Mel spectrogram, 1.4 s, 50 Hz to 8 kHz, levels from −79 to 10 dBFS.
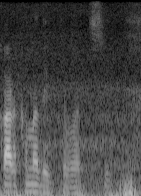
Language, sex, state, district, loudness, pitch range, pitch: Bengali, male, West Bengal, North 24 Parganas, -24 LUFS, 95-110 Hz, 100 Hz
